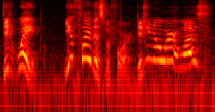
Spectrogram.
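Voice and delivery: high, loud accusing disbelief; suspicious surprise. Real, not acted.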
